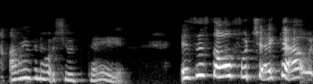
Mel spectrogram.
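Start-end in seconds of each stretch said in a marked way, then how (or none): 1.8-3.1 put-on British accent, pitched up. Imitating a lady from the gas station: british accent. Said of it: "the British lady from the gas station".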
